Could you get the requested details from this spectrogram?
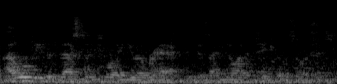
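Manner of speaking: ordinary delivery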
